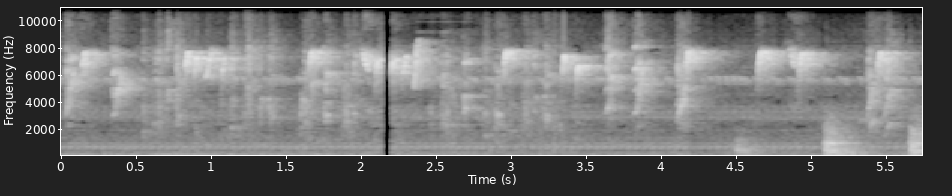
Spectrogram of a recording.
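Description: A Siri-siri kecil sings in very high, thin chirps and sharp tweets, repeated quickly, with a brief louder burst near the end.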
